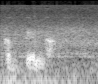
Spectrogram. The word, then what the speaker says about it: Candelas: And they actually pronounced his name as Candelas, which was awesome to hear.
